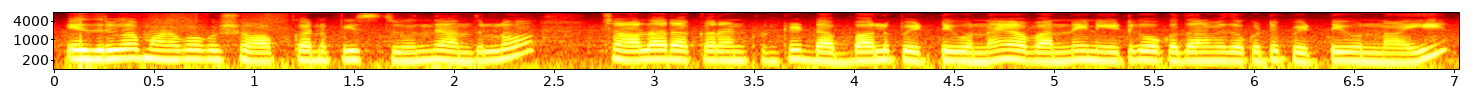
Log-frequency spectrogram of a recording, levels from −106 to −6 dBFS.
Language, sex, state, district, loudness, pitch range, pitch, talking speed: Telugu, female, Telangana, Mahabubabad, -17 LUFS, 190-215 Hz, 205 Hz, 170 wpm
